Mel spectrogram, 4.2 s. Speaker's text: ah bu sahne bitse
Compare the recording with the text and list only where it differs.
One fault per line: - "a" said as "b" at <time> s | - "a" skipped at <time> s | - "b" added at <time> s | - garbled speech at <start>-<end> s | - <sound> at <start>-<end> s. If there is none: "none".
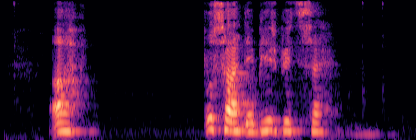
- "bir" added at 2.6 s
